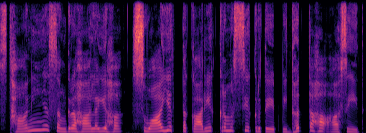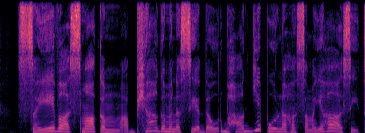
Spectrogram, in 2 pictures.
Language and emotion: Sanskrit, sad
